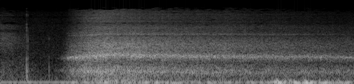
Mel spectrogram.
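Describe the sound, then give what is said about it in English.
A single deep breath, a soft airy rush that swells quickly and holds steady for about two seconds, faint and alone. “Take a deep breath.”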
